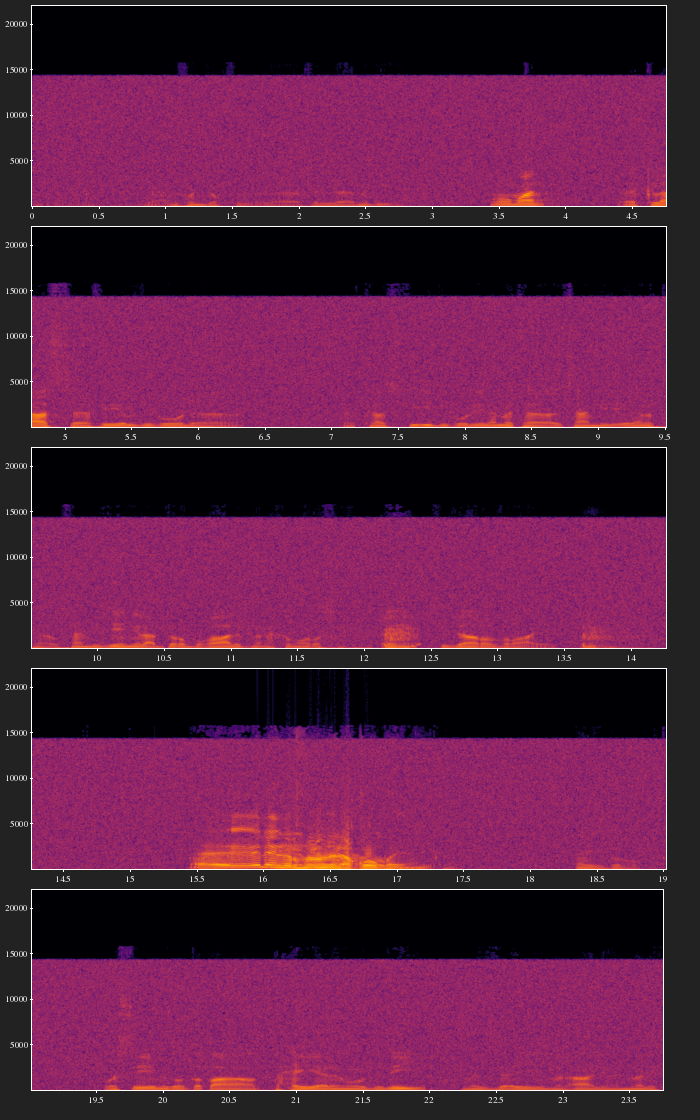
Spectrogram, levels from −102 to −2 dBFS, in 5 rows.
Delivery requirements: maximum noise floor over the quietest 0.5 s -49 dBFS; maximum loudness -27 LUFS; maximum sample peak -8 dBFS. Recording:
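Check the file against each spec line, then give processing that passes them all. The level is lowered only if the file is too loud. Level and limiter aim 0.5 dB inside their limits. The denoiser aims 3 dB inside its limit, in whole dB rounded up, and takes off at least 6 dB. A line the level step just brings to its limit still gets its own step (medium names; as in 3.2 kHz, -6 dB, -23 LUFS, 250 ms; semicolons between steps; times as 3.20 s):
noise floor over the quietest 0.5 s -45 dBFS: fail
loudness -34.0 LUFS: pass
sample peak -15.5 dBFS: pass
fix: noise reduction 7 dB, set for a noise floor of -45 dBFS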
